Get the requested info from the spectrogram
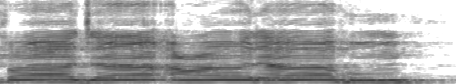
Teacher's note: جیم کے بعد بھی الف داخل کر دیا، عین کے بعد بھی ایک الف داخل کر دیا، لام کے بعد بھی ایک الف داخل کر دیا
